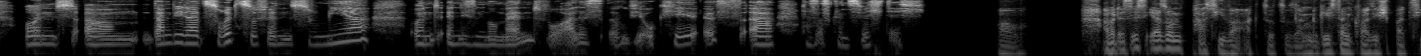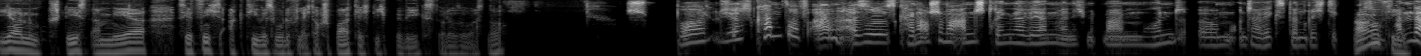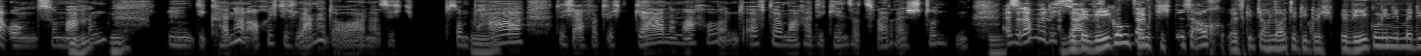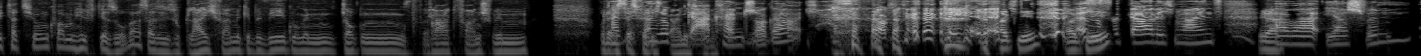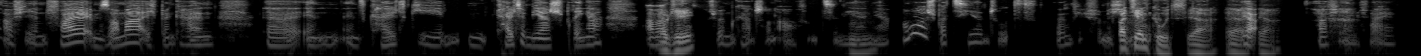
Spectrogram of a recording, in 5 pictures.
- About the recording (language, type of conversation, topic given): German, podcast, Wie integrierst du Meditation in einen vollen Alltag?
- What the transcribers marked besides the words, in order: laugh; laughing while speaking: "Joggen regelrecht"; tapping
